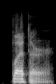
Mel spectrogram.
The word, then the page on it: blether: American English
